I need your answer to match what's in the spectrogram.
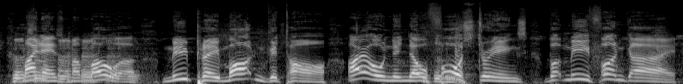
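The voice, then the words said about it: Imitates another person's voice. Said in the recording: “was that your best impression? ... That's how he talks.”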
